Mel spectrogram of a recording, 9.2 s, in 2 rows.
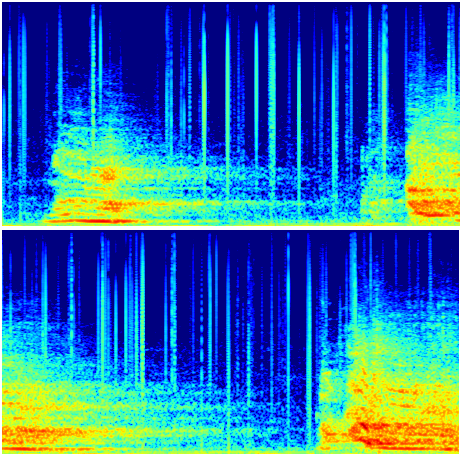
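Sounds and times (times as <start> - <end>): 
lion roaring: 0.5 - 1.5, 4.0 - 5.2, 7.8 - 9.1.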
